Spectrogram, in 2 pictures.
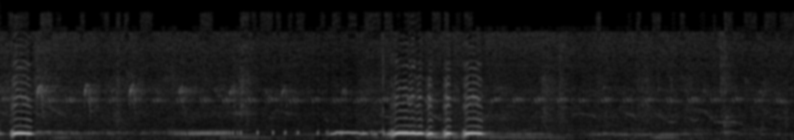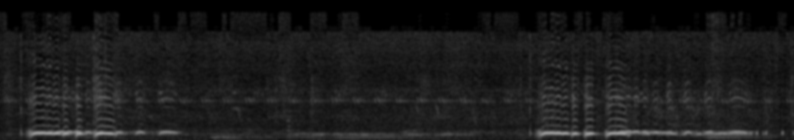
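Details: Local Zebra Dove with a big voice, used to prompt caged doves to call: three loud staccato cooing phrases, each followed by a buzzy purring trill, repeat about every two and a half seconds over steady background cooing from other doves.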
